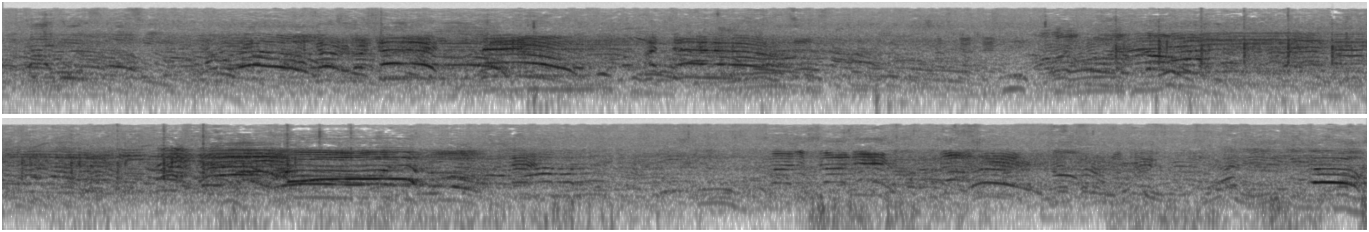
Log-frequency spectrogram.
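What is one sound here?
Young men shout to each other across an open field outdoors.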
